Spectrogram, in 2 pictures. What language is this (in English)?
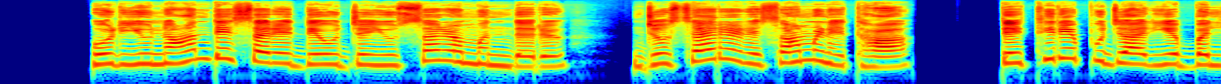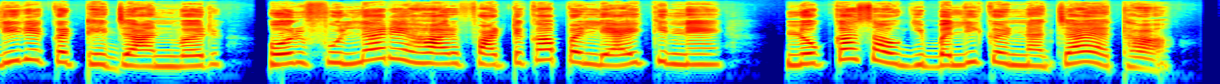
Mandeali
